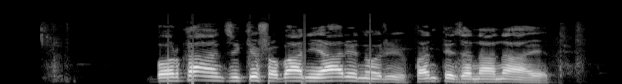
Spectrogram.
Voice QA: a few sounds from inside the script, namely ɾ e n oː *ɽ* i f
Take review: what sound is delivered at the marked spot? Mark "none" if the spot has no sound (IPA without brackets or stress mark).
ɾ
